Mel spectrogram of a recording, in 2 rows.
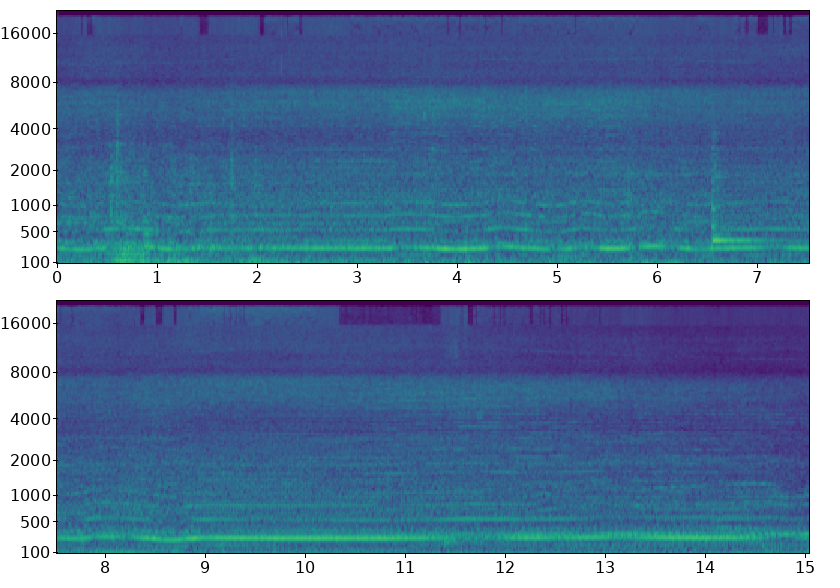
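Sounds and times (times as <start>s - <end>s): excavator diesel engine running: 0.0s - 15.0s
sharp knock: 6.6s - 7.6s.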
